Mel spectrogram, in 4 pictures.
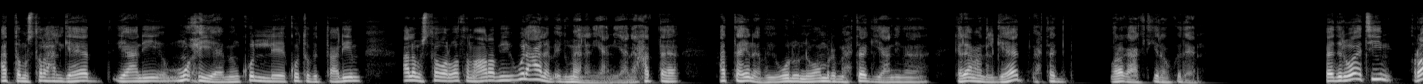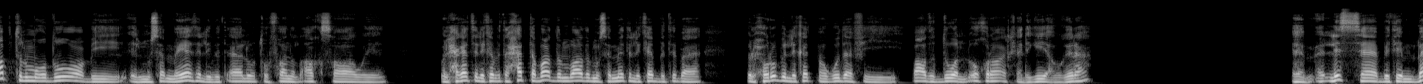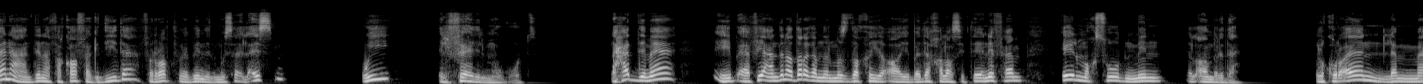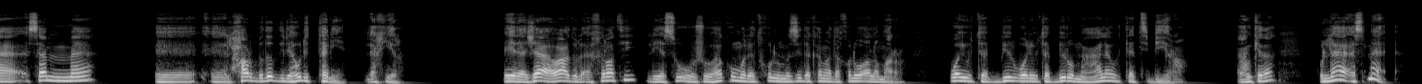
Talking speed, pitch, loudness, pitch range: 130 wpm, 140 Hz, -20 LUFS, 115-165 Hz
